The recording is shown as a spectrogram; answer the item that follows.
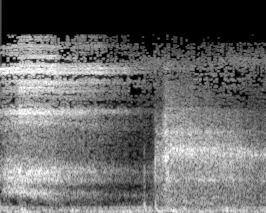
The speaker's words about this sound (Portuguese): E a partir daí, claro, ficámos a reconhecer aquela respiração tão característica de Darth Vader.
